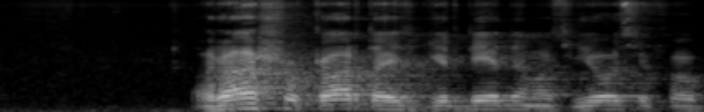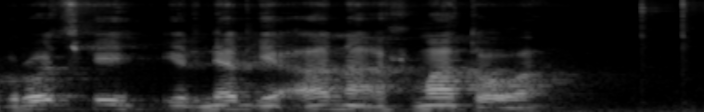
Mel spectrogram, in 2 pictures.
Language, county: Lithuanian, Telšiai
